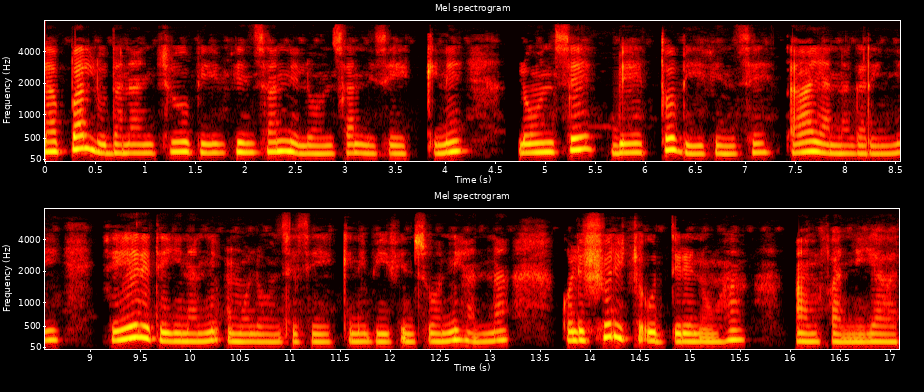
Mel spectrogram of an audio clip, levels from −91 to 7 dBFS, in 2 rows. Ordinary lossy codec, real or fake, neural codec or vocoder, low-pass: AAC, 32 kbps; real; none; 7.2 kHz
